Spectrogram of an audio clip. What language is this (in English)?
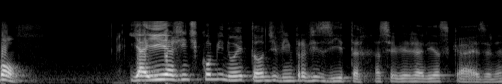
Portuguese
